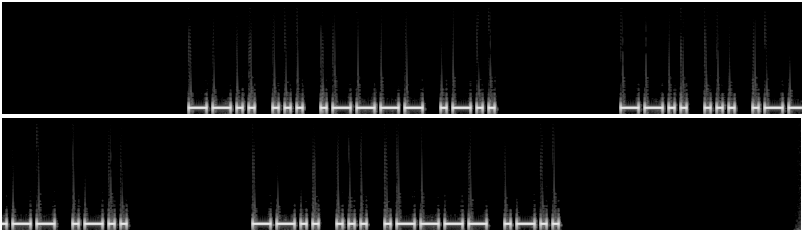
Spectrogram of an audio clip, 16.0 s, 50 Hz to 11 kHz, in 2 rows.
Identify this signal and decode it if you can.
Morse code, heard as a keyed tone, about 21 wpm, 700 Hz. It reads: ZS1L ZS1L ZS1L
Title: DXCC-100 Call Signs - 4 Characters - Repeated 3x - 20wpm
